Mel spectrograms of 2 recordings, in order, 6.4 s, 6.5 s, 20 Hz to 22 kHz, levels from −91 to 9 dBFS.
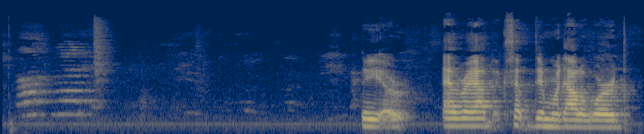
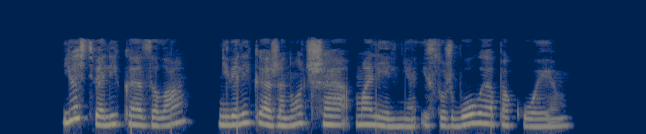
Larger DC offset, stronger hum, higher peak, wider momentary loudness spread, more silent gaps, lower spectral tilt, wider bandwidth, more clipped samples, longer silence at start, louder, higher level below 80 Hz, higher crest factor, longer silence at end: neither; neither; first, -4 dBFS vs -18 dBFS; first, 19 LU vs 8 LU; neither; about the same, -4 dB/octave vs -4 dB/octave; first, 15 kHz vs 7.6 kHz; neither; second, 0.2 s vs 0.65 s; first, -22 LUFS vs -35 LUFS; about the same, -70 dBFS vs -72 dBFS; about the same, 22 dB vs 18 dB; second, 0.15 s vs 0.75 s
